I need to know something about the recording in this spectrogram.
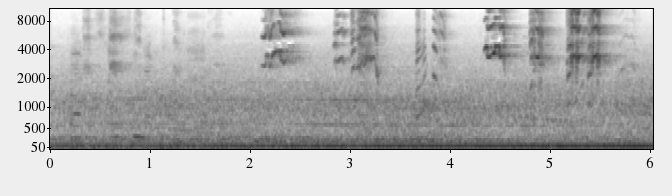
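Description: Rainbow lorikeets screeching: several short, high calls scattered through, most of them in the second half, over a steady low hum.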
